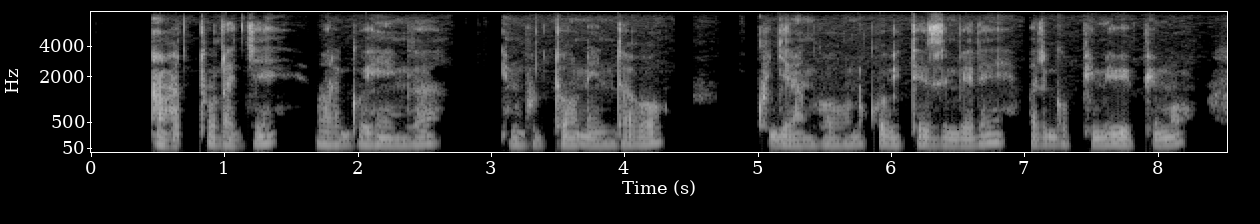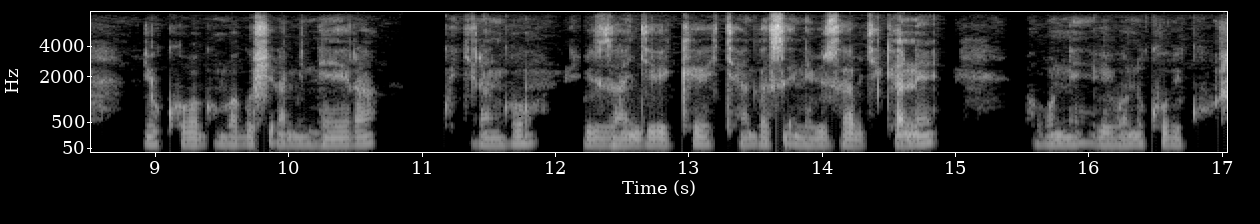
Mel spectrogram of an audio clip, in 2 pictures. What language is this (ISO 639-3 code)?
kin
